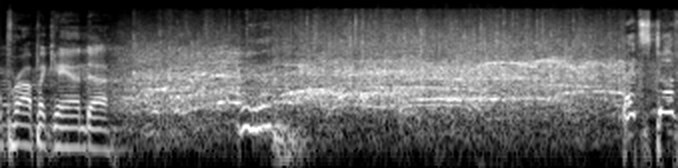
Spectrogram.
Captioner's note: audience cheering; audience clapping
